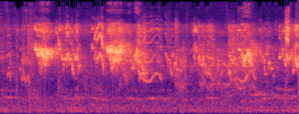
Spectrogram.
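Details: Pet budgerigars in a cage at play, clear warbled squeaks and wavering whistled notes in short bursts roughly every half second over a soft background hum.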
